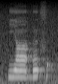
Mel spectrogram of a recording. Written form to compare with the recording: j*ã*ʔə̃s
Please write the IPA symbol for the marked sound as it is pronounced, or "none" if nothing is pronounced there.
ã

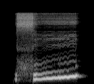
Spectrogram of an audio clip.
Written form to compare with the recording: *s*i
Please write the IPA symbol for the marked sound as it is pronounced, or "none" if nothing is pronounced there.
s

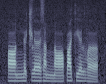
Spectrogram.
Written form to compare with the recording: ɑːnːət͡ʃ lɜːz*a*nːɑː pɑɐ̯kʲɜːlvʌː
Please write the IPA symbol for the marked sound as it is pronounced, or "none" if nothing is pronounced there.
ɑ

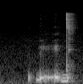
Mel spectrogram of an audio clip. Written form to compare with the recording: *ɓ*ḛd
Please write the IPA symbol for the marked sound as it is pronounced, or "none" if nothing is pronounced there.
ɓ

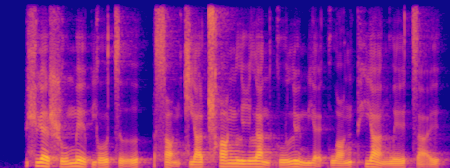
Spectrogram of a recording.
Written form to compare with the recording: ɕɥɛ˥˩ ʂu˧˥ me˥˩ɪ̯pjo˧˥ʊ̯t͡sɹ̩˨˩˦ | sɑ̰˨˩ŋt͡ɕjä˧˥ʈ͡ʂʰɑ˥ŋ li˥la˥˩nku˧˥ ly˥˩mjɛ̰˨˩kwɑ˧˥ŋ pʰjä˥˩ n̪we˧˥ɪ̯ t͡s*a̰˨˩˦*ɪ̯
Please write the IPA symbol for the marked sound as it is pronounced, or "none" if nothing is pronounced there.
a̰˨˩˦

